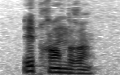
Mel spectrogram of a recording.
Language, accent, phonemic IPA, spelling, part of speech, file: French, France, /e.pʁɑ̃dʁ/, éprendre, verb, LL-Q150 (fra)-éprendre.wav
- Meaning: 1. to burn 2. to become enamoured with, fall in love with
